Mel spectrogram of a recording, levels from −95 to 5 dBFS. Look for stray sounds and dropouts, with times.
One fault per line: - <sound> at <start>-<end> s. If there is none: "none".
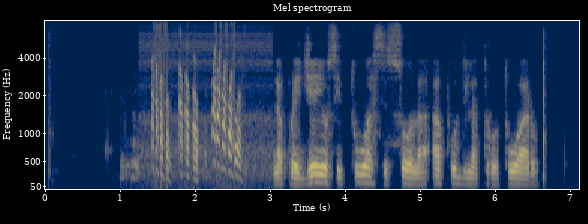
- chirp at 1.4-2.7 s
